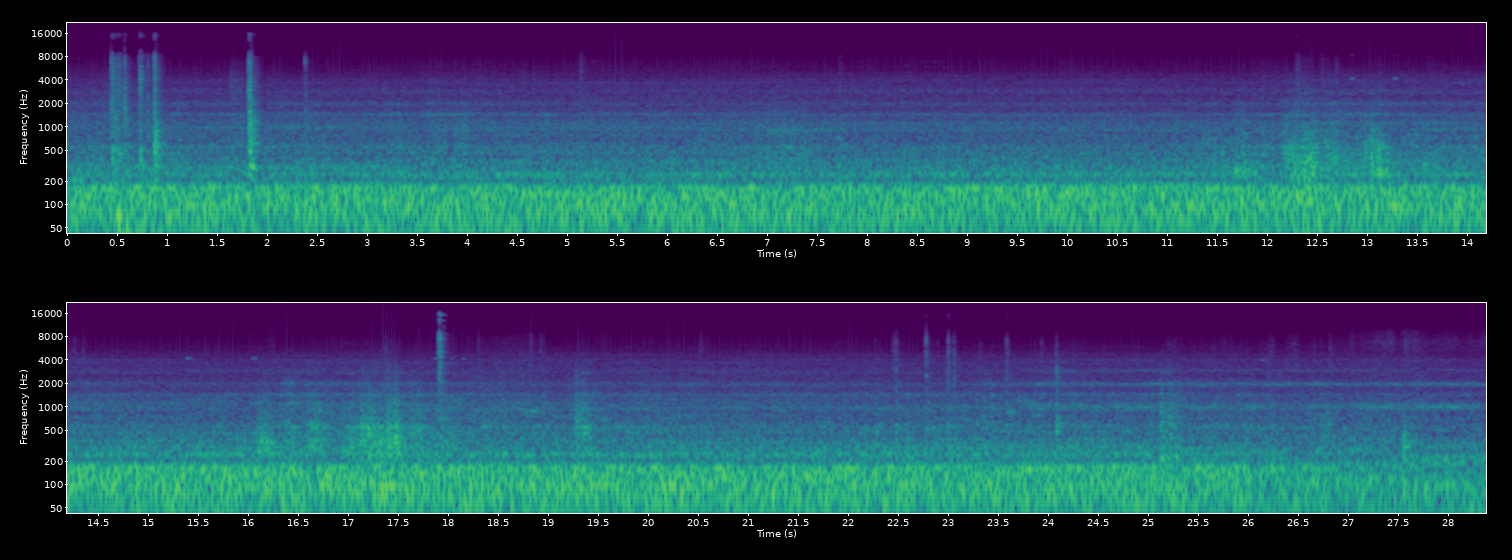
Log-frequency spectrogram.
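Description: Steady low rumble of the Sunrise Izumo sleeper train running, heard inside the carriage, with a few sharp clicks and knocks near the start and one again about two thirds of the way through.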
